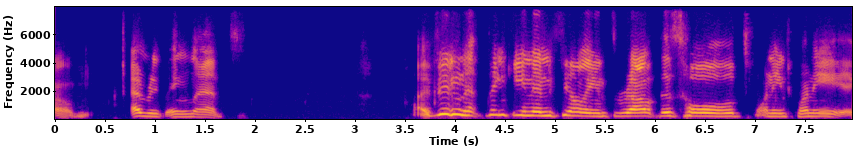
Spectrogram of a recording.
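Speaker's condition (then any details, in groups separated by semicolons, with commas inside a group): Cerebral palsy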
